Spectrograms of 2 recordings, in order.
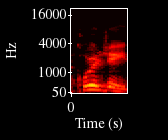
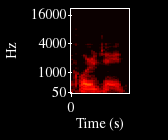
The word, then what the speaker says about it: Cora Jade: who's the first one uh cora jade yeah i said corey jade okay and then yeah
